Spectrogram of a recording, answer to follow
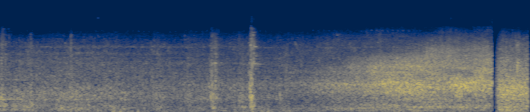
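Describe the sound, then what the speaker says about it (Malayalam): A steady low rumble of a train moving off in New Zealand, swelling into a broad roar, with a couple of sharp clacks and a sudden brief cut near the end. "അങ്ങനെ ട്രെയിൻ വാഹിക്ക് പോയി കഴിഞ്ഞു"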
